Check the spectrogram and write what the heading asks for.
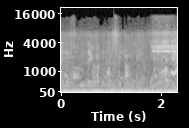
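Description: People's voices talking, with no words clear enough to pick out, over a steady deep low rumble.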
